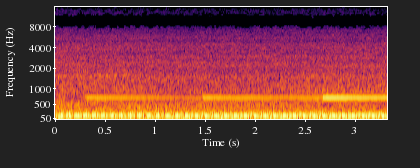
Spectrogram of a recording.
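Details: 2001 Cadillac DeVille with codes P0351 and P0303, just started: low, lumpy idle stumbling about twice a second under a steady chime; misfire from a failing ignition coil and plugs, later replaced.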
